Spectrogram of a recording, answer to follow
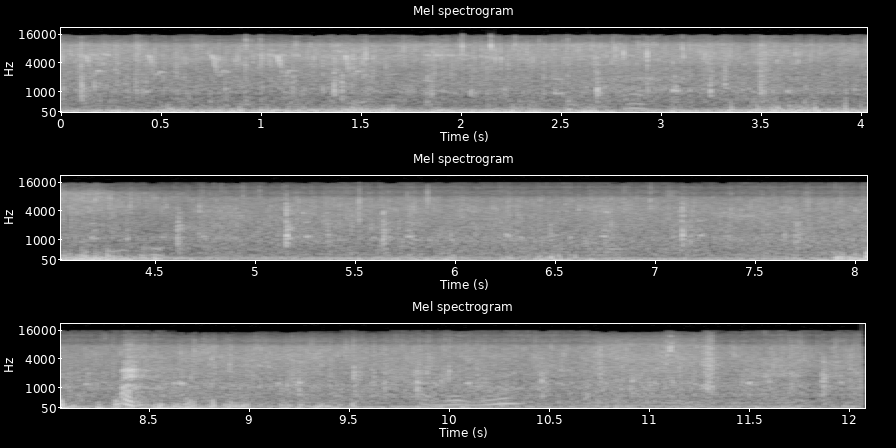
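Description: Wind rumbling on the microphone of a camera carried on a moving bicycle, with the hiss of tyres on a wet road; the wind drops about four seconds in. A few short vocal sounds come near the end.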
